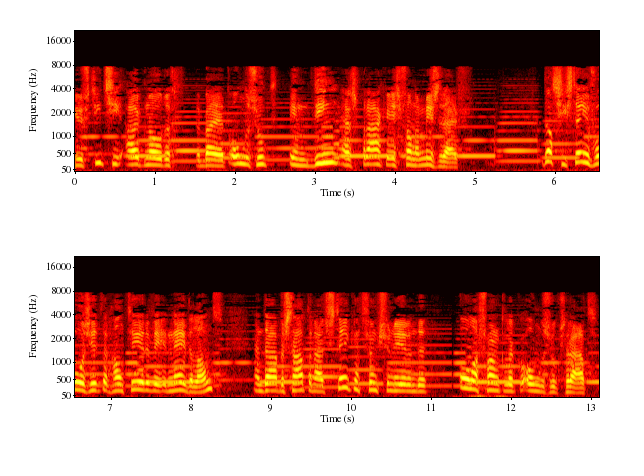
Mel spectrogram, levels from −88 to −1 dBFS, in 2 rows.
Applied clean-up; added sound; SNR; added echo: none; Accordion; 10 dB; none.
